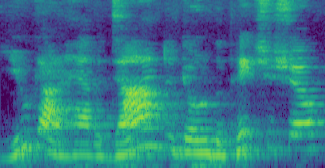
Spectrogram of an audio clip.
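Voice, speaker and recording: A woman's voice: mid-range voice, expressive, a little fast, lightly acted. A woman playing a bigger boy bully in a live radio play, sneering and taunting. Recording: echoey live theater hall.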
